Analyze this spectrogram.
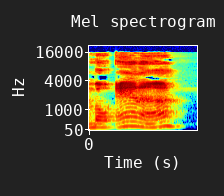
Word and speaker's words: Moana: So you got Moana.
